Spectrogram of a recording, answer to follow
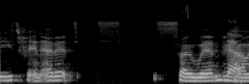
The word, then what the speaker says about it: Samhain: too much for you to fit and edits sew in no it's spelled and how it sounds it's s-a-m-h-a-i-n is a Celtic word sew in salmon it's not pronounced pronounced Sam Hayne it's pronounced because you know the the Celts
